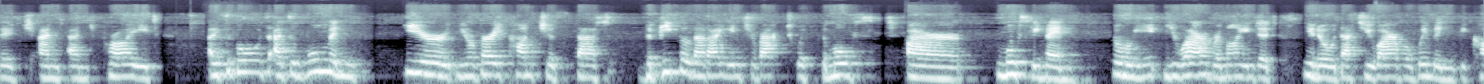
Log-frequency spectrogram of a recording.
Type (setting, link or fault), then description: link, video call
